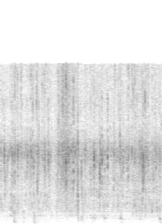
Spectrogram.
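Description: A pause with only a faint, steady background hiss and no distinct event.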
